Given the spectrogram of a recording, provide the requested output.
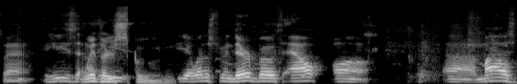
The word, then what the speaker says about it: Witherspoon: How do you pronounce that? He's Witherspoon.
